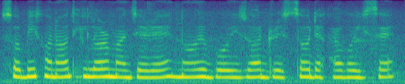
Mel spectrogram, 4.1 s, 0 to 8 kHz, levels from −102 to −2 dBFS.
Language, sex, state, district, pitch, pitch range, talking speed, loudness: Assamese, female, Assam, Kamrup Metropolitan, 255 Hz, 245-265 Hz, 135 wpm, -12 LUFS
